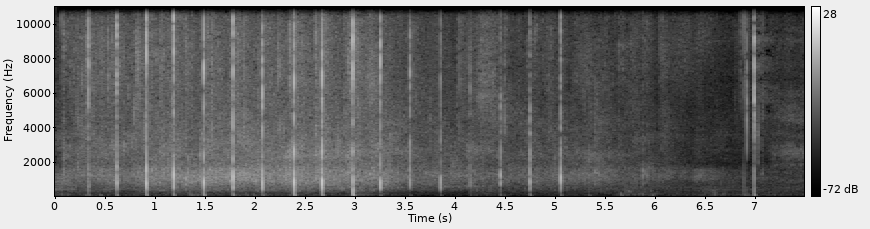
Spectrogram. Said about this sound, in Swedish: Tack lovsångsteamet. Kan ge dem en, varm applåd.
